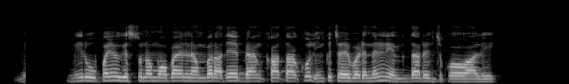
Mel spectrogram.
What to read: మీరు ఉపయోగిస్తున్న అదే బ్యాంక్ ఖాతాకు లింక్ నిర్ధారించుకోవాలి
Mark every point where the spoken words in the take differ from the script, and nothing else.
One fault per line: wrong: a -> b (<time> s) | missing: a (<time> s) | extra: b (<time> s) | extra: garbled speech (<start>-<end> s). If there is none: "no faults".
extra: మొబైల్ నంబర్ (1.6 s)
extra: చేయబడిందని (3.4 s)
